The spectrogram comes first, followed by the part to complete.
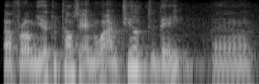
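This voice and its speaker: A man whose first language is Indonesian, speaking halting English with many restarts on a video call. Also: medium pitch, expressive, muffled recording. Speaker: student trader. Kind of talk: casual mentoring call.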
